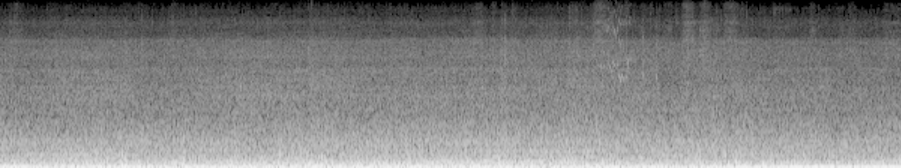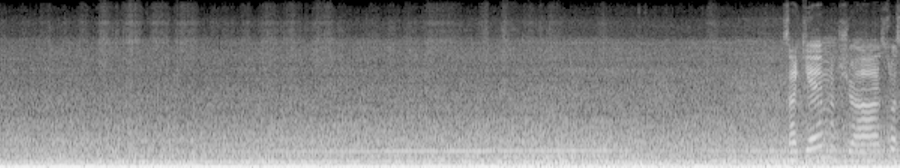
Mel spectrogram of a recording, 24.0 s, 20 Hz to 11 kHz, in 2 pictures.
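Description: Car engine driving steadily in fourth gear at about 1500 rpm, a continuous low rumble with wind noise, and a faint rising whine near the end.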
